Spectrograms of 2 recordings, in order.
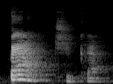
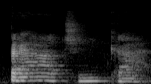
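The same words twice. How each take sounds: First: The stress is pushed in an exaggerated way. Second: The stress falls naturally without exaggeration. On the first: The speaker calls it wrong. "Você não faz assim" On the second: The speaker calls it right. "você já a faz de maneira natural"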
